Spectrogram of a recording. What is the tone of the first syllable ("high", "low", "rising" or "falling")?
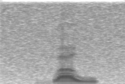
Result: rising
